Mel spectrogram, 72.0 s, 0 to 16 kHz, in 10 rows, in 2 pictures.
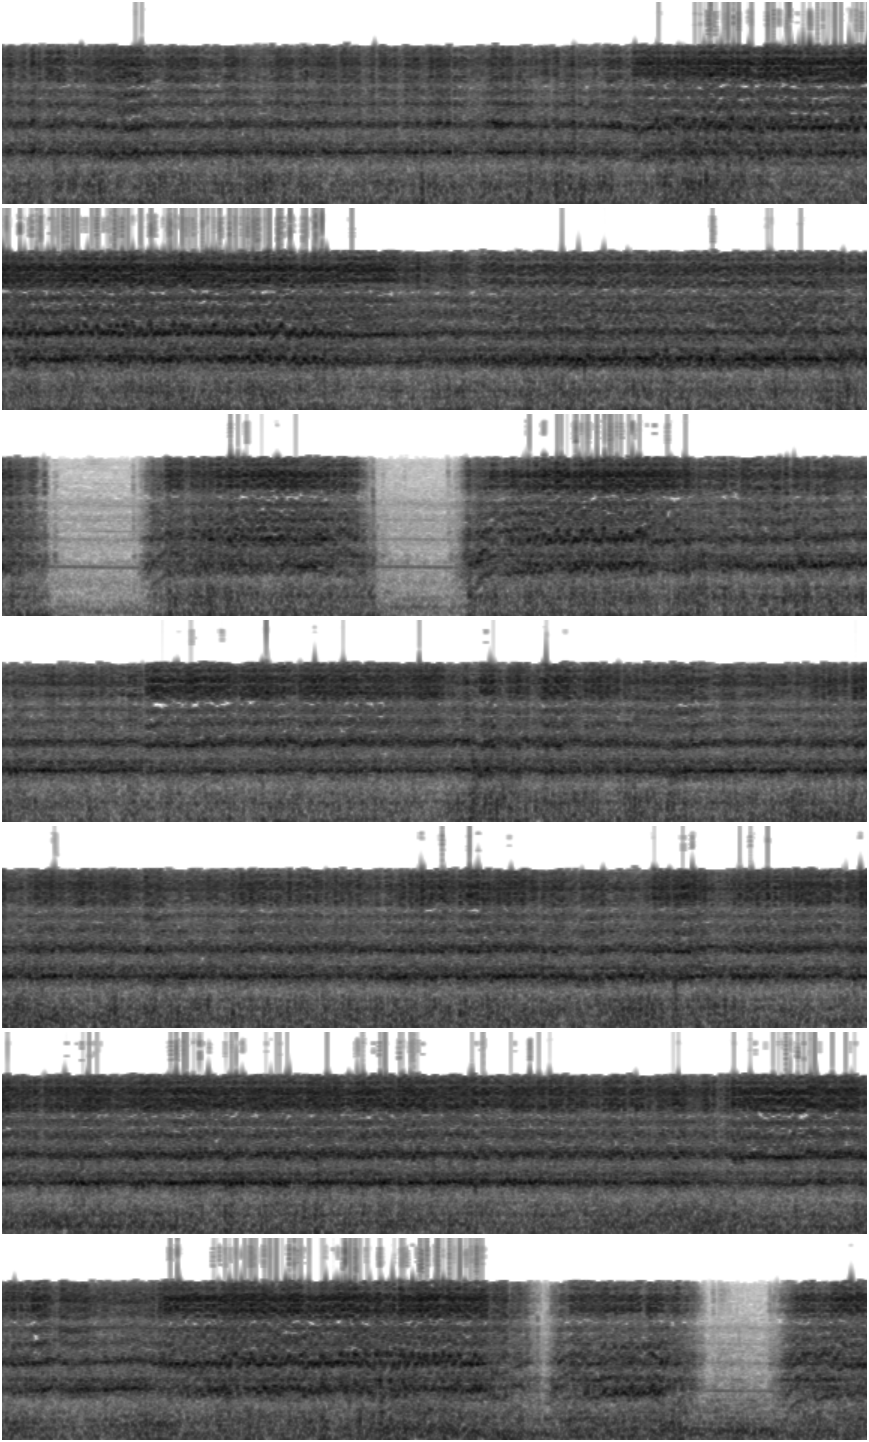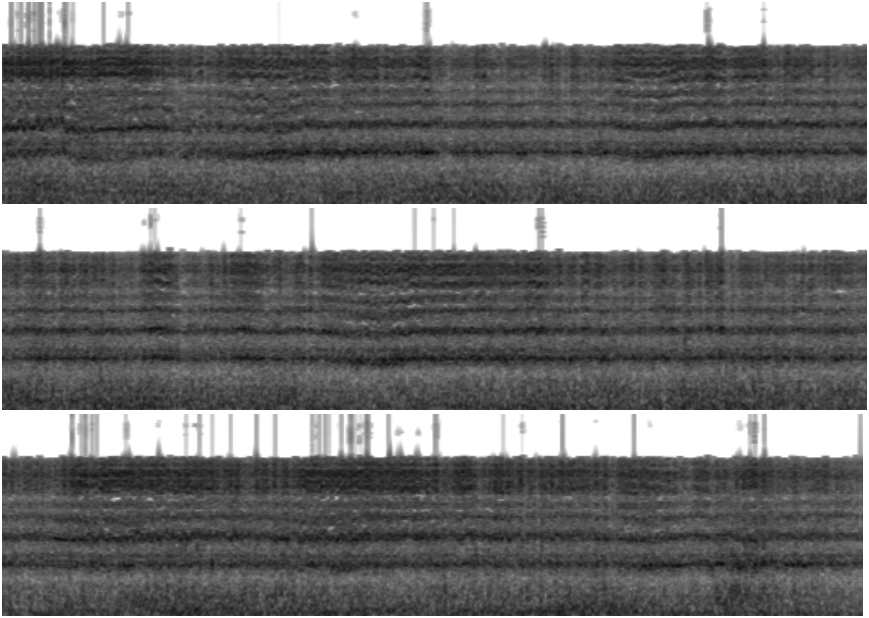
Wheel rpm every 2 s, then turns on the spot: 230, 230, 220, 200, 190, 210, 210, 100, 130, 130, 210, 230, 230, 230, 230, 230, 230, 230, 240, 230, 230, 230, 200, 160, 90, 180, 220, 230, 230, 230, 220, 230, 230, 230, 230, 230.
14-16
